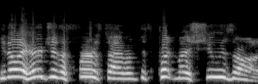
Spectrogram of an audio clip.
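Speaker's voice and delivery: put-on irritated centipede voice. Telling a joke, voicing the centipede answering the knocking, mock-angry. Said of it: "the centipede is so pissed off".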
